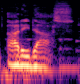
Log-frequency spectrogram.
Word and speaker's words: Adidas: Adidas. Thank you, Bob. You're supposed to emphasize the first syllable.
